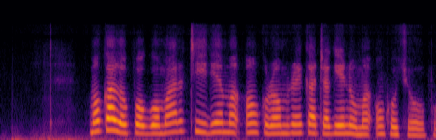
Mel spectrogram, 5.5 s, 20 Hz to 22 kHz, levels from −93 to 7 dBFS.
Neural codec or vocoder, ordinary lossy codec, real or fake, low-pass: codec, 24 kHz, 0.5 kbps, DualCodec; Opus, 32 kbps; fake; 10.8 kHz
